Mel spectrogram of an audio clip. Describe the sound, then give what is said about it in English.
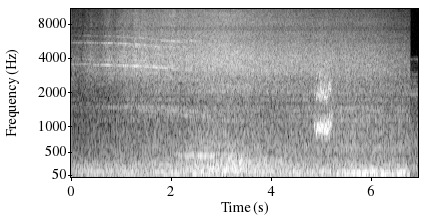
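An airplane comes in to land with its flaps extended and landing gear lowered. Its engines give off a steady, droning roar that swells slightly and then holds, with a brief higher whine partway through. “Now, give me 20 more degrees of flaps and gear down. 20 more flaps. Gear coming down. We have green light on the landing gear.”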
